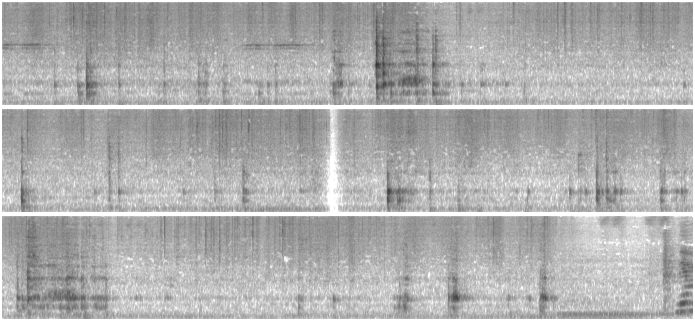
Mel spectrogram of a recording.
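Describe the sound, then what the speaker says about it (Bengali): Chow mein is stirred and fried in a pan in a home kitchen, with a utensil scraping and clattering in irregular strokes over a soft, steady sizzle, close and fairly quiet. "সেই কারণে রান্নাঘরে চলে আসলাম মেয়ের জন্য চাউমিন তৈরি করতে। তো চলো চাউমিনটা তৈরি করে নিই।"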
